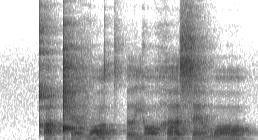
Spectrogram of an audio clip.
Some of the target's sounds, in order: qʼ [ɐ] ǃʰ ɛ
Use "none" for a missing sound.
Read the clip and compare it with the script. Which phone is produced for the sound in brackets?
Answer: ɐ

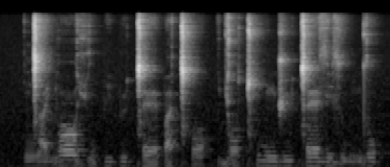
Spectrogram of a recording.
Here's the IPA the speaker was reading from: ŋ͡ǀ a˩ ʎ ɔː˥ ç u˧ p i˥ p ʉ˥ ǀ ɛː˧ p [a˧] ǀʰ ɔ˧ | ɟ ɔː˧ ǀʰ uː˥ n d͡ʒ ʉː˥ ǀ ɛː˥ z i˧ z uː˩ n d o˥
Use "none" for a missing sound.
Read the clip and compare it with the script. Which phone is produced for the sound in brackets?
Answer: a˧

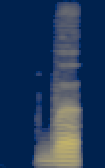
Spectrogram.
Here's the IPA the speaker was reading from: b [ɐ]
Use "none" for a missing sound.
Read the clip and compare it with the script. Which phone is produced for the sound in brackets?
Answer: ɐ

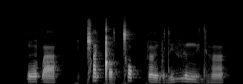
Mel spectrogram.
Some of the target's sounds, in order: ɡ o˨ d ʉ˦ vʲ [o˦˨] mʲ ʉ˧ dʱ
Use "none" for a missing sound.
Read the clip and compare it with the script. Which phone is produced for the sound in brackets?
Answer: o˦˨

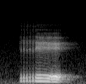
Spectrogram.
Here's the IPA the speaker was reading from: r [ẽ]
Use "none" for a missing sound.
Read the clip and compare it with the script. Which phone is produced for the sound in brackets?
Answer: e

